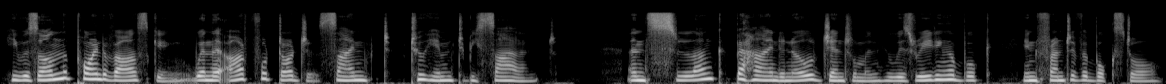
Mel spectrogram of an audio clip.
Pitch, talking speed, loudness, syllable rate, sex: 190 Hz, 175 wpm, -19 LUFS, 4.2 syllables/s, female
